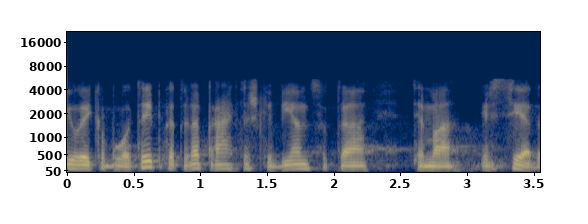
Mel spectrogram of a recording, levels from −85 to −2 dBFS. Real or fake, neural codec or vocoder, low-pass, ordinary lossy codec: fake; codec, 16 kHz, 2 kbps, FreqCodec, larger model; 5.4 kHz; Opus, 24 kbps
